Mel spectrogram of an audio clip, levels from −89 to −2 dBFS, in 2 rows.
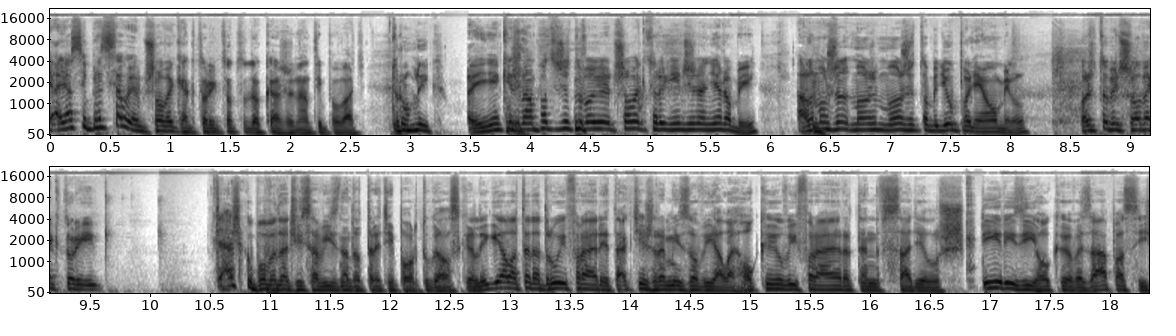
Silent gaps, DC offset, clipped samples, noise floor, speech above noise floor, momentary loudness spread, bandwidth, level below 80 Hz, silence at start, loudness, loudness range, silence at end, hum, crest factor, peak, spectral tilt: none; under 0.1%; under 0.1%; -35 dBFS; 24 dB; 5 LU; 19.5 kHz; -34 dBFS; 0 s; -11 LUFS; 2 LU; 0 s; none; 10 dB; -2 dBFS; -4.5 dB/octave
